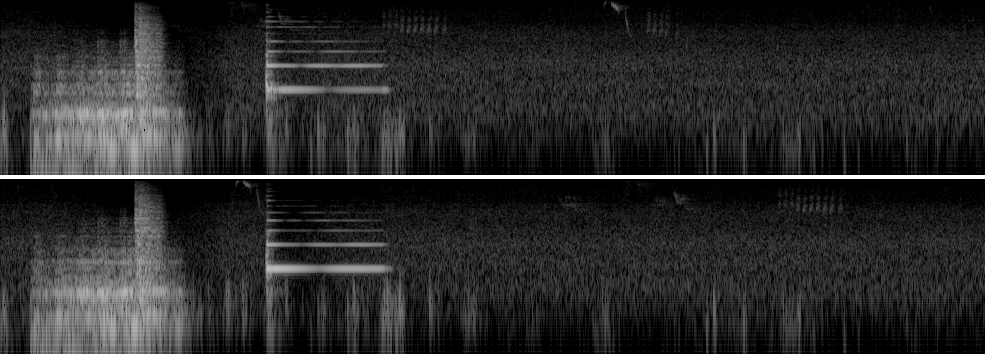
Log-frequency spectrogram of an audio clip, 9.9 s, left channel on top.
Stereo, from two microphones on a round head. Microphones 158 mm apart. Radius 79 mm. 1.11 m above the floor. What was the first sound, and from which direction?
A sliding door, 20° left (ahead or behind).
